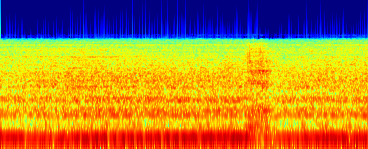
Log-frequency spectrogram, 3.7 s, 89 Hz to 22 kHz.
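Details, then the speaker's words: I/O (sterndrive) boat motor at spring start, warming up at idle toward 155–165°F; shifted into reverse, steady low idle with a brief clunk as gears engage cleanly, positive engagement. "Put the motor in reverse. You listen for the sound of the gears engaging. We know we had a positive engagement."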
